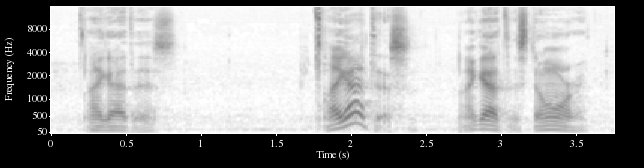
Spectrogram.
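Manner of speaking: steadied voice fighting off crying, holding back tears. Reassuring the viewers after talking to the dog: holding back tears. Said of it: "I'm not gonna cry".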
